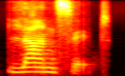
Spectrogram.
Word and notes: lancet: Indian

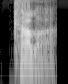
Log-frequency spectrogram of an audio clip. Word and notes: colour: British English

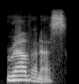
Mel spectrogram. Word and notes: ravenous: Indian

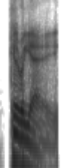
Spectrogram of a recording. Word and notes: Kyrie: British English

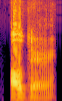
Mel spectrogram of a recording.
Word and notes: alder: American English

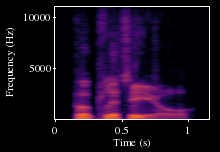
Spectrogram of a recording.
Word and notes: popliteal: British English

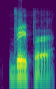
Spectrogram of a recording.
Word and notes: vapor: American English

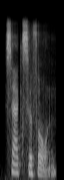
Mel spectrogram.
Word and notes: saxophone: Indian

